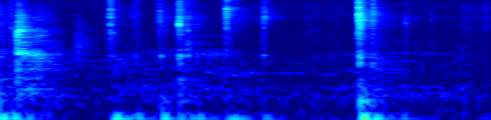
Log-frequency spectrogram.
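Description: Typing on a computer keyboard: a quick run of light key clicks, then one louder keystroke near the end.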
